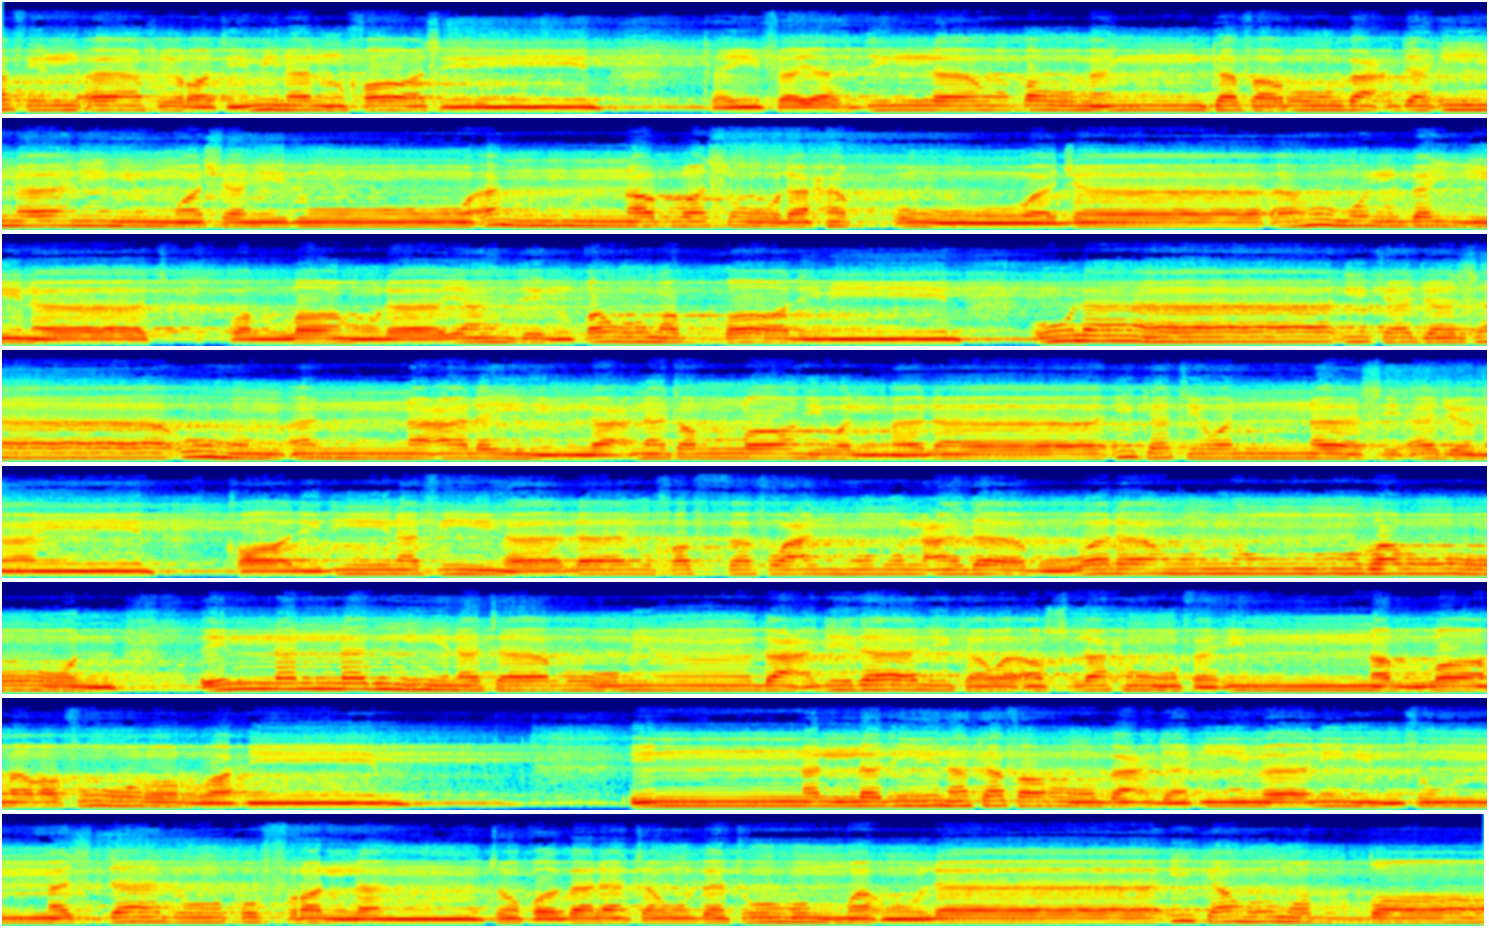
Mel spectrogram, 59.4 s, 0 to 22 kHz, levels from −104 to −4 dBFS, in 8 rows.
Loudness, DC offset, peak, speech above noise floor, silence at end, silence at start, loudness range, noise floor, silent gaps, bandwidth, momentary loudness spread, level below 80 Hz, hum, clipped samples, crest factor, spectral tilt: -17 LUFS; under 0.1%; -2 dBFS; 21 dB; 0 s; 0 s; 2 LU; -38 dBFS; none; 8.2 kHz; 5 LU; -72 dBFS; none; under 0.1%; 14 dB; -6.5 dB/octave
